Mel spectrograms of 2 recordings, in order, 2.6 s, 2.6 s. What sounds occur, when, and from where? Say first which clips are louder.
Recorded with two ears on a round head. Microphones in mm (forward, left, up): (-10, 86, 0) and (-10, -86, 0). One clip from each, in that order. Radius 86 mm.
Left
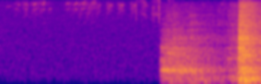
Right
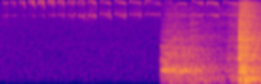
1.6 s a drawer: even; 5° left (ahead or behind), 1.0 m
